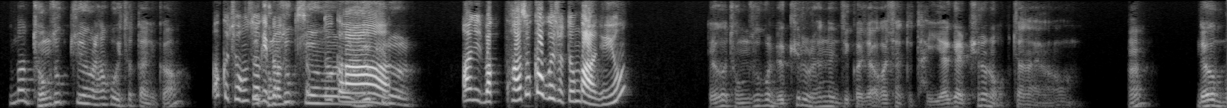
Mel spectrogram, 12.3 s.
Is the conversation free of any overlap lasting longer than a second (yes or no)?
no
